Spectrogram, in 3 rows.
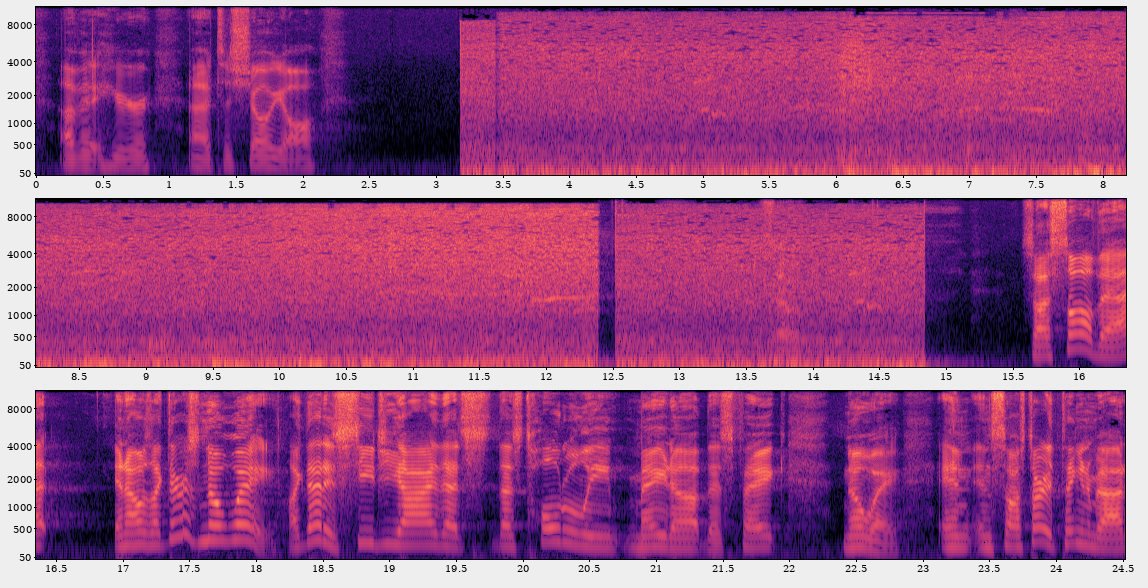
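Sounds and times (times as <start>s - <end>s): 
speech: 0.2s - 2.3s, 15.6s - 24.5s
heavy downpour in a storm over the ocean: 3.2s - 14.9s.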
